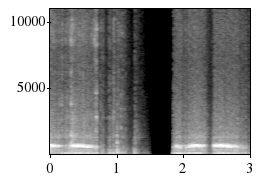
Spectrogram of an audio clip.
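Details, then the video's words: Soft, hollow coos from a kept spotted dove, one drawn-out note, then a pause and two more coos in quick succession, with steady background hiss. "TEKUKUR/DERKUKU KUK 3"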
